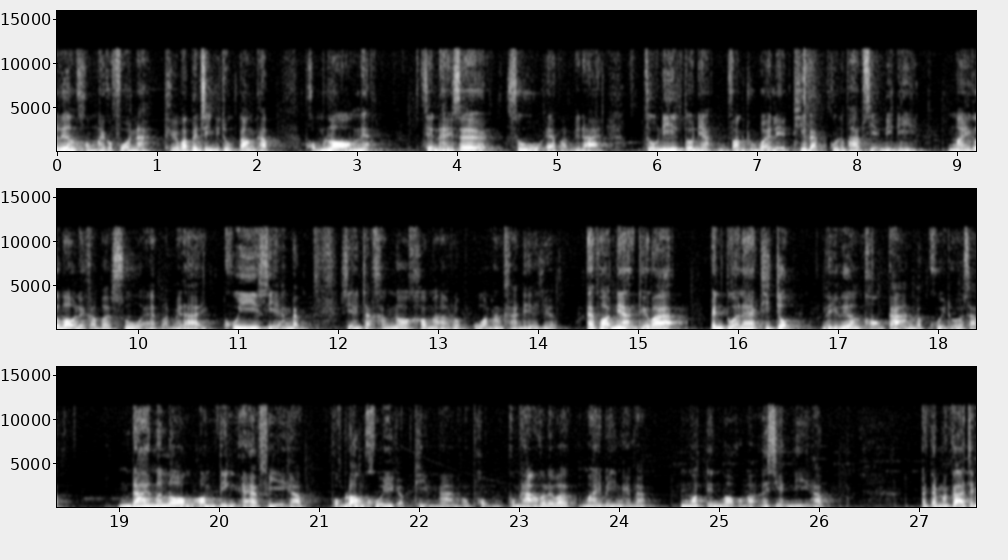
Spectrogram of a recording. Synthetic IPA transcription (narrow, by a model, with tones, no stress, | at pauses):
ɾɯ˥˩əŋkʰɔː˩˦ŋma˧jkʰo˧foː˧nːa˦˥t̪ʰɯː˩˦waː˥˩pe˧nsi˨˩ŋt̪ʰiː˥˩uː˨˩k̚t̪ɔ˥˩ŋkʰa˦˥p̚ʰ | o˩˦mlɔː˧ŋni˥˩ə | se˦˥˩nha˧˥jsɤː˥˩suː˥˩ʔɛː˧pʰɔ˨˩t̪̚ma˥˩jdaː˥˩j | soː˧niː˥˩t̪u˧ni˦˥ɐhuː˩˦fa˧ŋt̪ʰuː˧bɔ˧jleː˨˩t̪ʰːiː˥˩bɛː˨˩p̚kʰu˧na˧pʰaː˥˩p̚si˨˩˦əŋdiː˧diː˧ | ma˧jkɔː˥˩bɔː˨˩lɤː˧jkʰa˦˥p̬̚waː˥˩suː˥˩ʔɛː˧pʰɔ˨˩t̪̚ma˥˩jdaː˥˩jkʰu˧jsi˩˦əŋbɛː˨˩p̚si˨˩˦əŋt͡ɕaː˨˩kʰːaː˥˩ŋnɔː˥˩kʰːa˥˩wmaː˧ɾo˦˥p̚ku˧ənkʰa˥˩kʰaː˥˩nt̪iː˥˩t͡ɕa˨˩jɤ˦˥ʔ | ʔɛː˧pʰɔ˨˩t̪̚ni˥˩ɐt̪ʰɯː˩˦waː˥˩ | pe˧nt̪̬u˧ɐlɛː˥˩k̚t̪ʰiː˥˩t͡ɕo˨˩p̚na˧jɾɯ˥˩əŋkʰɔː˩˦ŋkaː˧nbɛː˨˩p̚kʰu˧jt̪ʰoː˧a˧sa˨˩p̚ | daː˥˩jmaː˧lɔː˧ŋʔɔː˧mt̪i˧ŋʔɛː˧fiː˧kʰa˦˥pʰːo˩˦mlɔː˧ŋkʰu˧jka˨˩p̚t̪ʰiː˧mŋaː˧nkʰɔː˩˦ŋpʰo˩˦mpʰo˩˦mt̪ʰaː˨˦kʰɔ˧˨ljwaː˥˩ma˧jp̬e˧nja˧ŋːa˧jbaː˥˩ŋmɔ˦˥t̪ːi˦˥nbɔː˨˩kʰɔː˨˩˦waː˥˩ʔɤː˧˥˩jsi˨˩˦əŋdiː˧kʰa˦˥p̚ | ʔa˧˩t̪ɛː˨˩m˧nkɔː˥˨aː˨˩t͡ɕa˨˩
